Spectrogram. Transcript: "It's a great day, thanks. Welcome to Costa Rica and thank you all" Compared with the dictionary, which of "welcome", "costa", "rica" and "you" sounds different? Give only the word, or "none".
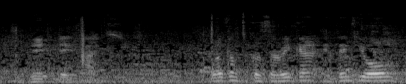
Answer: none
